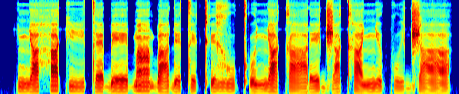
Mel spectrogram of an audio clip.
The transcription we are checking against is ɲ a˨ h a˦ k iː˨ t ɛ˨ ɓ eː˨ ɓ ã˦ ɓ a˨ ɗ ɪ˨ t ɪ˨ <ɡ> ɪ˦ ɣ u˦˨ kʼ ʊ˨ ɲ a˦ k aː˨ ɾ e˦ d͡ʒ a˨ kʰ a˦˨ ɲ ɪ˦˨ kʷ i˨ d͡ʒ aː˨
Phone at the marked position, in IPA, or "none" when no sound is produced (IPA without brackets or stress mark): kʼ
